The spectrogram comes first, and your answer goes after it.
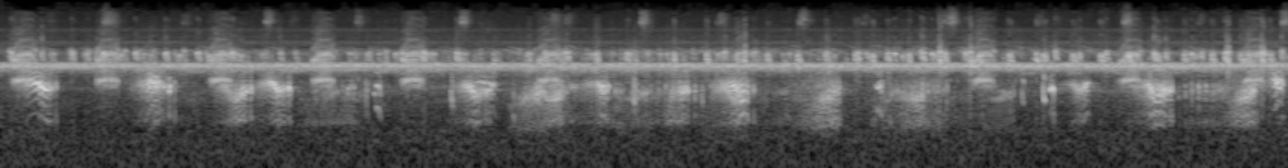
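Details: A chorus of frogs in a swamp at night croaks in quick, duck-like quacks over a steady high buzz of night insects.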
